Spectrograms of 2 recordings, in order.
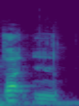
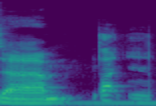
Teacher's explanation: So there's 2 syllables, the second of which has a peak as just an N. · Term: Syllabic N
